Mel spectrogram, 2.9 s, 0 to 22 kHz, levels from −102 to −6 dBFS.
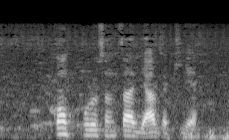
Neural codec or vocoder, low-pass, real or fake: none; 10.8 kHz; real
